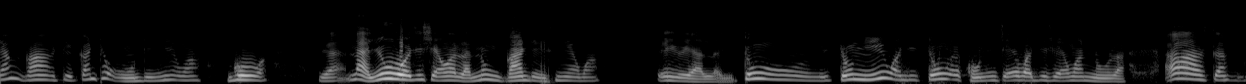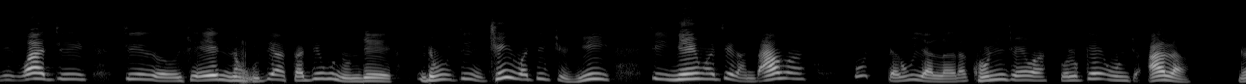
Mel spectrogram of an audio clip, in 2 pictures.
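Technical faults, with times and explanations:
8.99–10.51 s, call bitrate drop: the speech turns rough and watery, and the top end dulls compared with the 12 kHz band you hear elsewhere through the Opus call path. That points to the bandwidth estimate dipping and the encoder being squeezed from around 40 kbps to roughly 13 kbps. At that rate Opus codes much more coarsely and cuts off the highs. It stays at the bottom for about 1.5 s before the rate recovers.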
